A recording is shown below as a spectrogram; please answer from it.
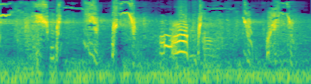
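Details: Crying of a baby macaque left by its mother: thin high squeaks and descending whines in quick irregular bursts, some wavering harmonic wails midway, over a constant low hum.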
